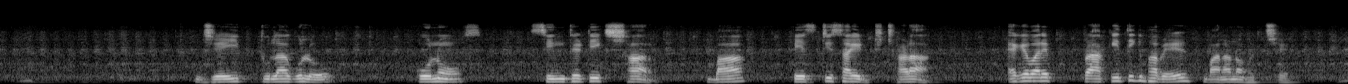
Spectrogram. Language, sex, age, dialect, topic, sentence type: Bengali, male, 36-40, Western, agriculture, statement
